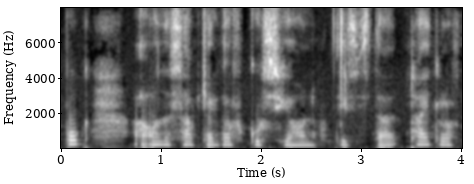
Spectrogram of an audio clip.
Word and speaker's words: Gusion: We say, well, the name is Gusion, 3 syllables, number 6, 2, 3, 6, no?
